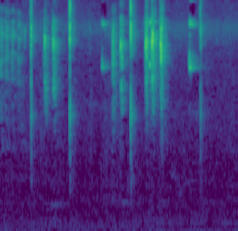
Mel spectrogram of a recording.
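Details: Fighting Eurasian tree sparrow: sharp, clipped chirps, some single and some in quick clusters, with thin high squeaks between them.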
